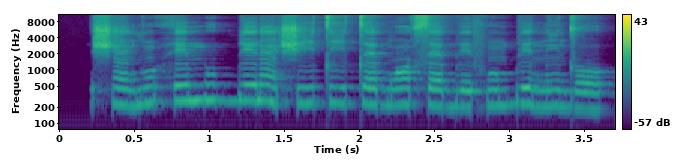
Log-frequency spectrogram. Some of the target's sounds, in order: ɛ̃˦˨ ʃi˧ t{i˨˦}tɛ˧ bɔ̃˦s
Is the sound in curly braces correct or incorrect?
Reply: incorrect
